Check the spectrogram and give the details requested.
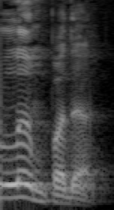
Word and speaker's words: lâmpada: própria oxítona se separou lâmpada lã pa da a sílaba tônica é a antepenúltima e por isso lâmpada possui o acento circunflexo tudo bem a segunda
